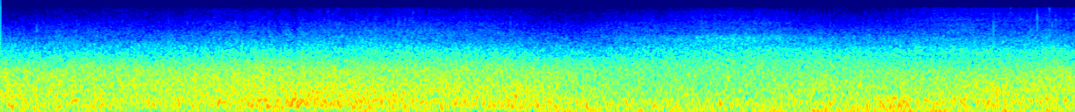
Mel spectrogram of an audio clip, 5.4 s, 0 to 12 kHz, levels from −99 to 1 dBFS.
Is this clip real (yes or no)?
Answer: no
